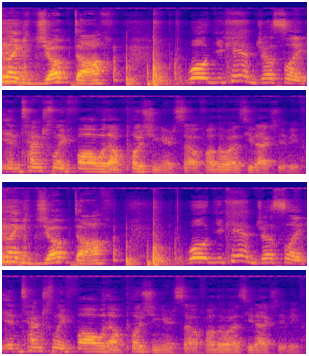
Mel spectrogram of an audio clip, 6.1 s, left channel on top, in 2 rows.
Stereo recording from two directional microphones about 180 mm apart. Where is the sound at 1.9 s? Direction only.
40° right (ahead or behind).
